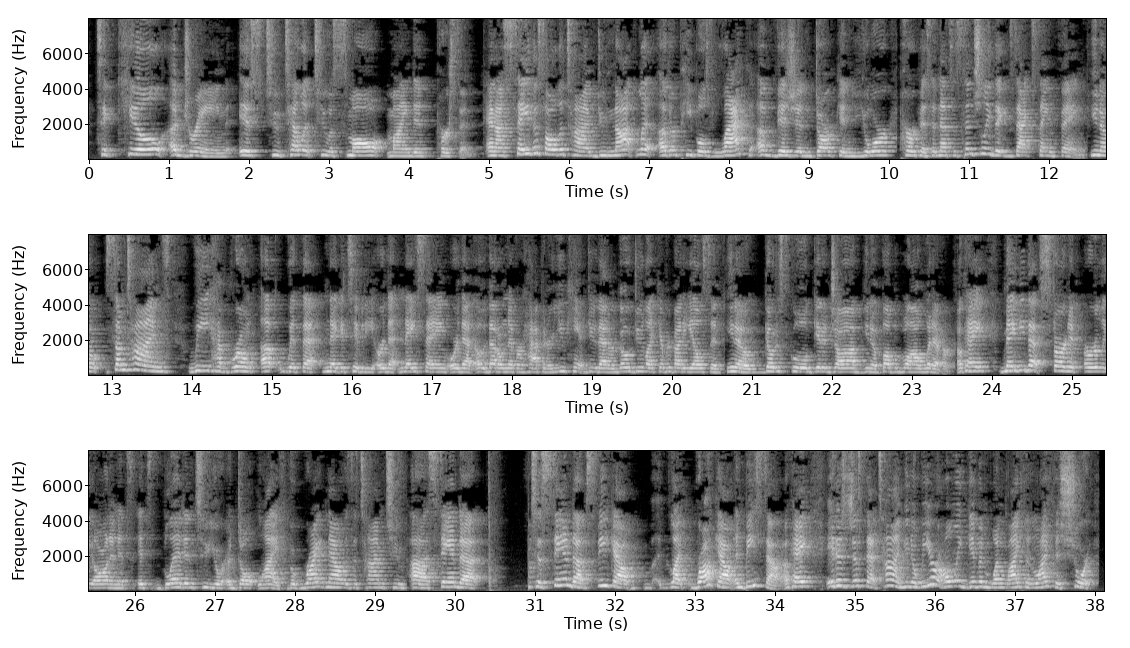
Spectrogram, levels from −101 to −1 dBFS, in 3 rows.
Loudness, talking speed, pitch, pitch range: -21 LUFS, 215 wpm, 230 Hz, 215-255 Hz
